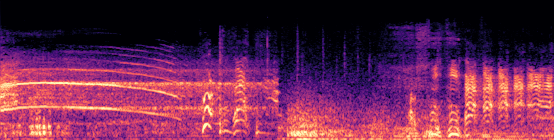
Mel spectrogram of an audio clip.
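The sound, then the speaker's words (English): A loud, shrill human scream slides downward in pitch for about two seconds, then gives way to short voiced outbursts over a low rumbling background. “Oh, come on, you scream like a girl.”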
